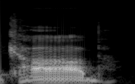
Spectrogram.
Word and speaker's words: Cobb: Billy Cobb, C-O-B-B. Billy is B-I-L-L-Y, not B-I-L-L-I-E, like some of the famous Billys spell it.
